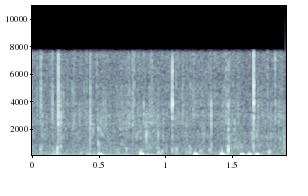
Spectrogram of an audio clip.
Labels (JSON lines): {"label": "biophony, knock", "recorder": "SoundTrap 600 or HydroMoth"}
